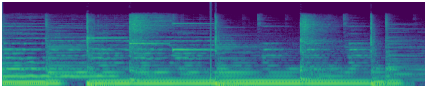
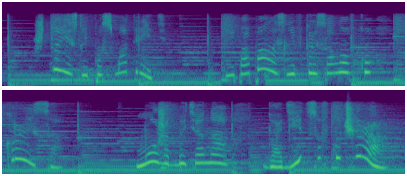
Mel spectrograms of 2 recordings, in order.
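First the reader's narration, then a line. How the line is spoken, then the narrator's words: Timid question. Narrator (Russian): Золушка робко спросила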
